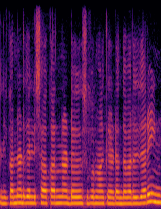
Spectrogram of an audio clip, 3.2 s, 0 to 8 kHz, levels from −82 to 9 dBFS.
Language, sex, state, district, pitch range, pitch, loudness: Kannada, female, Karnataka, Dakshina Kannada, 230-245 Hz, 240 Hz, -12 LUFS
